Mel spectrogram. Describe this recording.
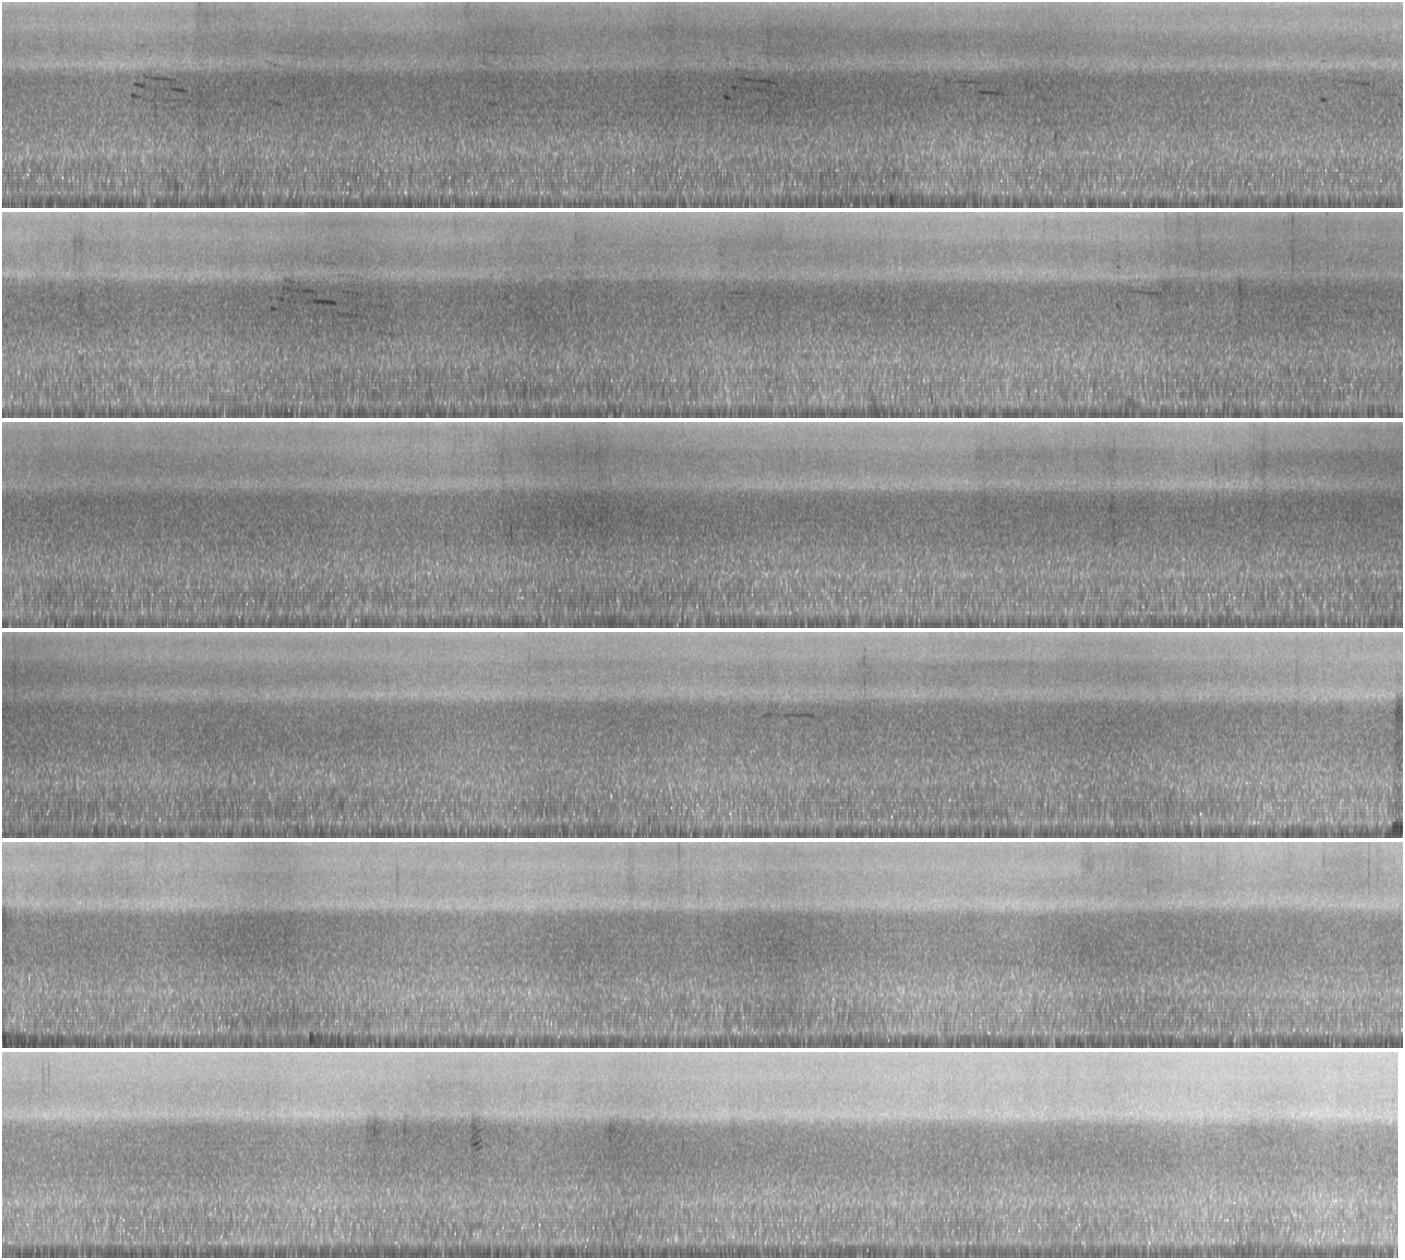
At the beach in the early morning. The sound of the sea waves, seagulls and the sonorous drum of big garbage cans that are emptied in this early daytime. international ambiences and scapes and holiday sound postcards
